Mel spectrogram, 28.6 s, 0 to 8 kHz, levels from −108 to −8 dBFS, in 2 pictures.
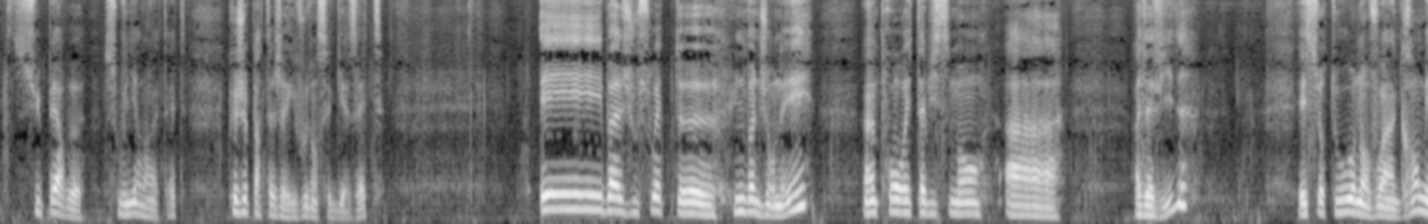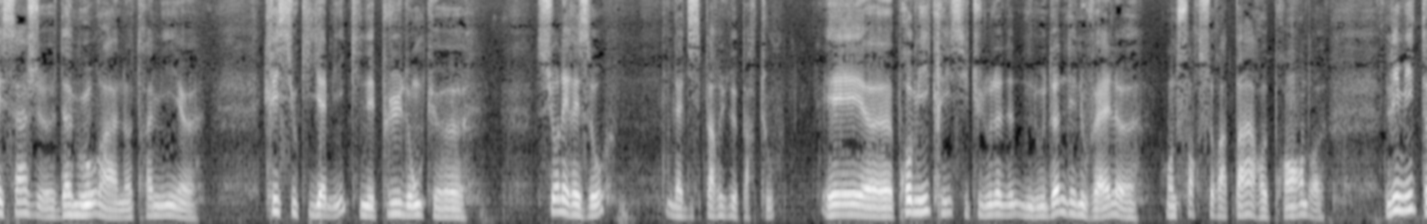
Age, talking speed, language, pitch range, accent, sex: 40-59, 145 wpm, French, 110-155 Hz, French, male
